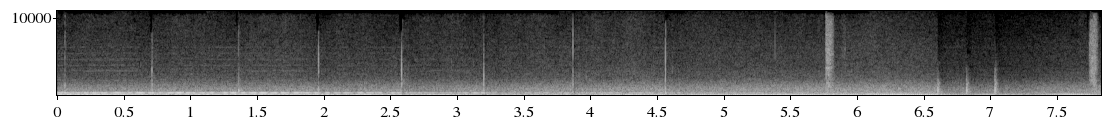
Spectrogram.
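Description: A car engine idling, with footsteps on paving stones at a walking pace, about one every half second.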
